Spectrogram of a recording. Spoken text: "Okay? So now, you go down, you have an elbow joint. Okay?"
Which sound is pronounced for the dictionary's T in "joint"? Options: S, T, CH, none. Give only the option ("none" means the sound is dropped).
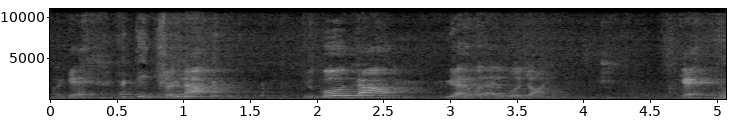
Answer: none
